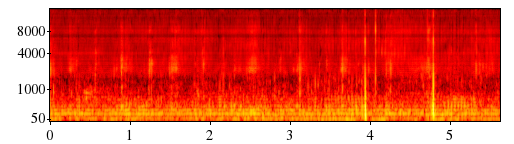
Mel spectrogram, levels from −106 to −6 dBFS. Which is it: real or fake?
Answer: fake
